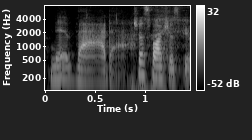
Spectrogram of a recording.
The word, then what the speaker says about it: Nevada: Okay, so guys, our goal for this episode is to pronounce Nevada correctly the whole time, because we had to look it up and we thought it was Nevada.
